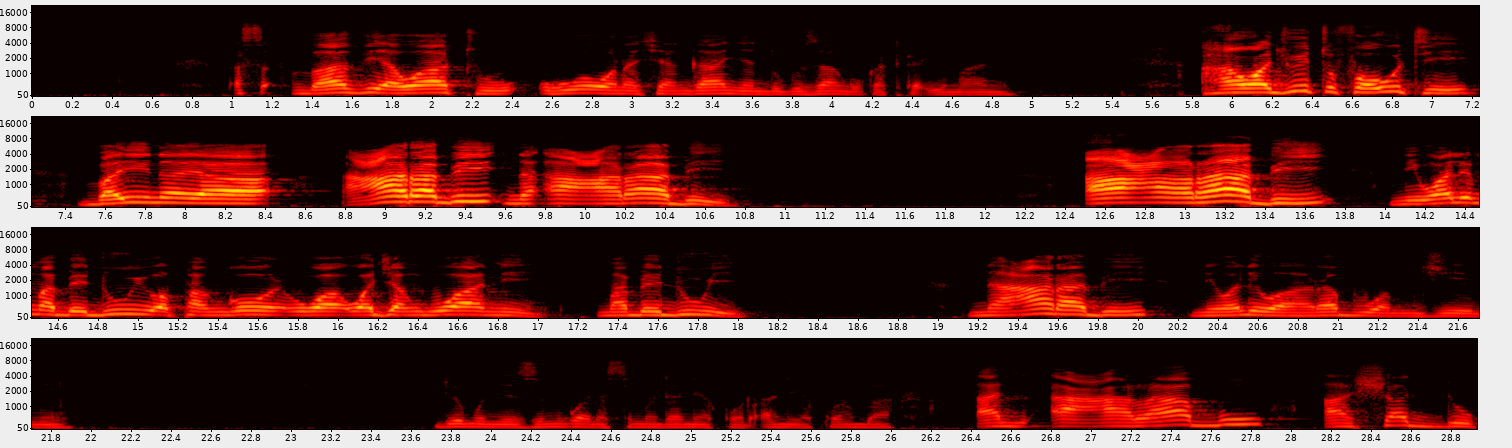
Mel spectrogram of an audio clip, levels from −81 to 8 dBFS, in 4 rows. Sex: male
